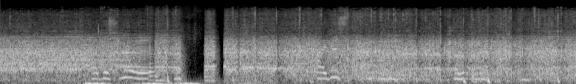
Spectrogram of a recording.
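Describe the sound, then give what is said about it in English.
Loud applause and cheering from an awards-ceremony audience after an acceptance speech, steady clapping mixed with whooping, hollering voices, and a brief drop-out near the middle. “the cast of RuPaul's Drag Race flew out of their seats and clapped when she said this”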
